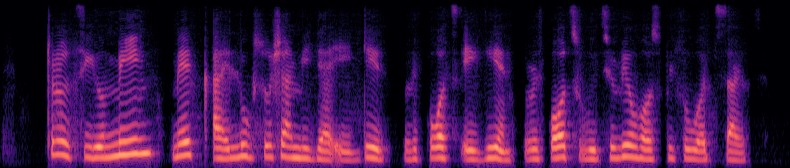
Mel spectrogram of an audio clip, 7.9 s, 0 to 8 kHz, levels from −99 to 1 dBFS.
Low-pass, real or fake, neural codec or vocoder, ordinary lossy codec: 7.2 kHz; fake; codec, 16 kHz, 0.8 kbps, ZipCodec; none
